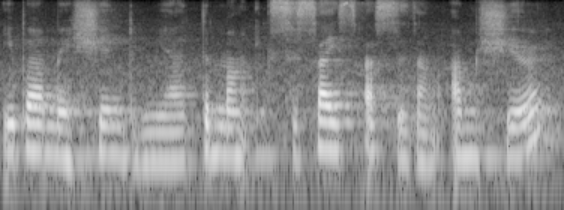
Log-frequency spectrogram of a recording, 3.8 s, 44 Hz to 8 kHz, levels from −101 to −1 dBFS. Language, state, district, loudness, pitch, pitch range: Ao, Nagaland, Dimapur, -19 LUFS, 170 Hz, 165-185 Hz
